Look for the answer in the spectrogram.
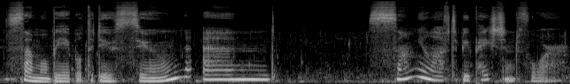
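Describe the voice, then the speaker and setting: A woman voicing an affectionate female dragon who brews potions, in a soft, intimate ASMR roleplay with breathy half-whispers and sighs. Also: medium pitch, sing-song, slow pace, a little hiss or hum, full character voice. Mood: tender, teasing. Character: affectionate female dragon, a potion maker tending her human guest.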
